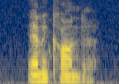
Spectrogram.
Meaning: Any large nonvenomous snake of the genus Eunectes, found mainly in northern South America
- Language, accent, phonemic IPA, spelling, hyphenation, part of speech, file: English, US, /ˌænəˈkɑndə/, anaconda, an‧a‧con‧da, noun, En-us-anaconda.ogg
